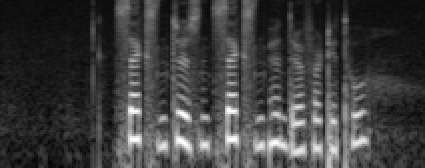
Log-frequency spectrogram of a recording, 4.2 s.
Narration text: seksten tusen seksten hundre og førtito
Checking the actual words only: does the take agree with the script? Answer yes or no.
yes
